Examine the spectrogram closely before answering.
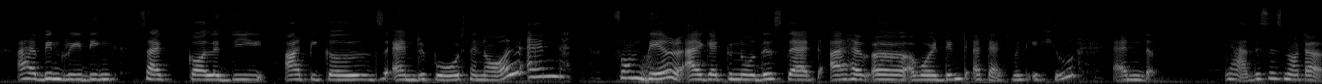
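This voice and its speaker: A woman's fairly high voice, fairly slow in pace, with ordinary pitch variation. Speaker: English learner vlogger. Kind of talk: casual monologue. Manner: halting.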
